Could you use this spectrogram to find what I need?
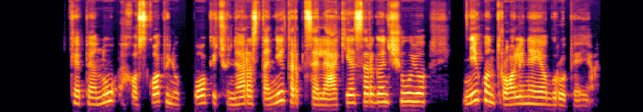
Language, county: Lithuanian, Vilnius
